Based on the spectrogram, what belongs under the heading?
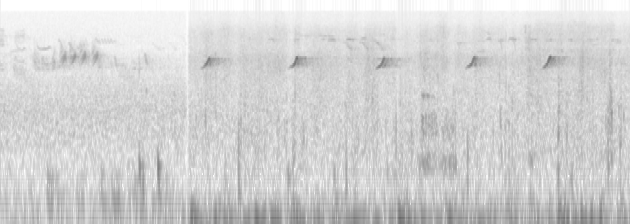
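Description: A bird repeats a short, high chirp about once a second, over wind rumbling on the microphone that picks up about two seconds in. A quicker run of fainter chirps comes first.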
